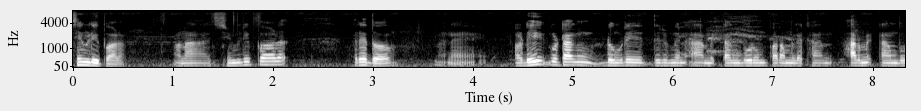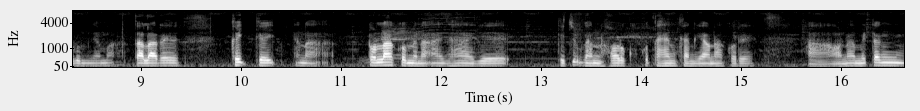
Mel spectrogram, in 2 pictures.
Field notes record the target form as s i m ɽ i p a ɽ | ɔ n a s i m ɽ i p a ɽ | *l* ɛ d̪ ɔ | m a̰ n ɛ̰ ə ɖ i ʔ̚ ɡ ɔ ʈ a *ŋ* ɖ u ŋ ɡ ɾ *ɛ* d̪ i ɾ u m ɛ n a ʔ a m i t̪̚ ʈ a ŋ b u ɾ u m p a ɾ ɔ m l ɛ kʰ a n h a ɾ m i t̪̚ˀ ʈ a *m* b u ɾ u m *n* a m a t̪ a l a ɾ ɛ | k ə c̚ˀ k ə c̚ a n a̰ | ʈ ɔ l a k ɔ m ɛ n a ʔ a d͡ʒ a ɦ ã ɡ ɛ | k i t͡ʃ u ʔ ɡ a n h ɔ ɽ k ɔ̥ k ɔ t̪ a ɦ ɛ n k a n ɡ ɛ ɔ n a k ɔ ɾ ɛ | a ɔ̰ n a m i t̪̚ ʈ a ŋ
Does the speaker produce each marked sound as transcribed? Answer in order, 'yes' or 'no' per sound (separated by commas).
no, yes, no, no, no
